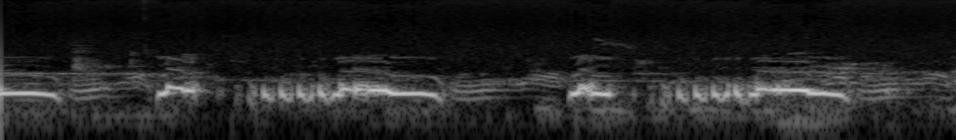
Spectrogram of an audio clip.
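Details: Lutino Barbary dove from Indonesia giving two full coos: a short rising note, then a soft rattling roll that glides into a level, slightly falling tone.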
